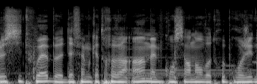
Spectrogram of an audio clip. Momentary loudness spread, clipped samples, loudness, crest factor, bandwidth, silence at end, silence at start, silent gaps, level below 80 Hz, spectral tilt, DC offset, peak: 3 LU; under 0.1%; -21 LUFS; 14 dB; 15.5 kHz; 0 s; 0 s; none; -36 dBFS; -5 dB/octave; under 0.1%; -6 dBFS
